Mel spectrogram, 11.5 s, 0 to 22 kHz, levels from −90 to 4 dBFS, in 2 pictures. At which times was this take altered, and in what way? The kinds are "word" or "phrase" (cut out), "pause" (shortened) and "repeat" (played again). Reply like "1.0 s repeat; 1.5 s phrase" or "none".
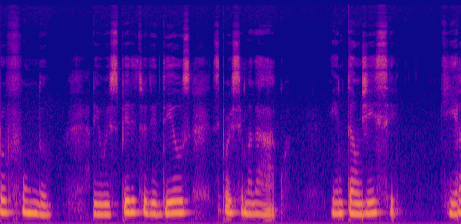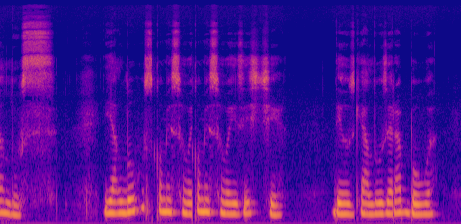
1.2 s phrase; 2.7 s word; 4.5 s word; 5.7 s word; 8.2 s repeat; 10.2 s word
